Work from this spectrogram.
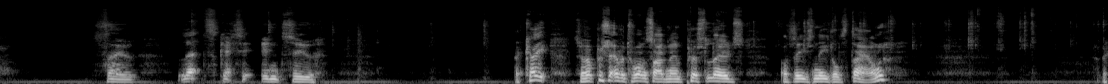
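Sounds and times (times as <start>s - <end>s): metallic clicks of knitting needles: 7.4s - 11.0s.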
